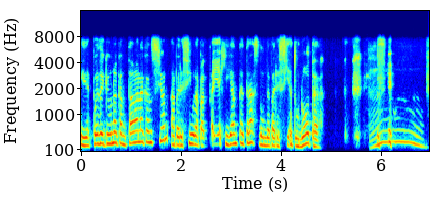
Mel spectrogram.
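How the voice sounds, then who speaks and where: Her voice is high in pitch. The woman speaks with a Chilean accent. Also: ordinary pitch variation, moderate pace, very even loudness. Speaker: singer-songwriter. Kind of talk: interview.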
